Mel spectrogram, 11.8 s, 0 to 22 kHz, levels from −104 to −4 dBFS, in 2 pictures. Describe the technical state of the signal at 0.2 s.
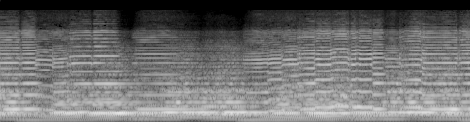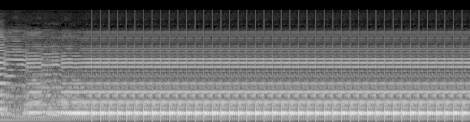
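At 0.2 s the signal is intact, with no audible dropout, distortion, clipping or other fault at that point.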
